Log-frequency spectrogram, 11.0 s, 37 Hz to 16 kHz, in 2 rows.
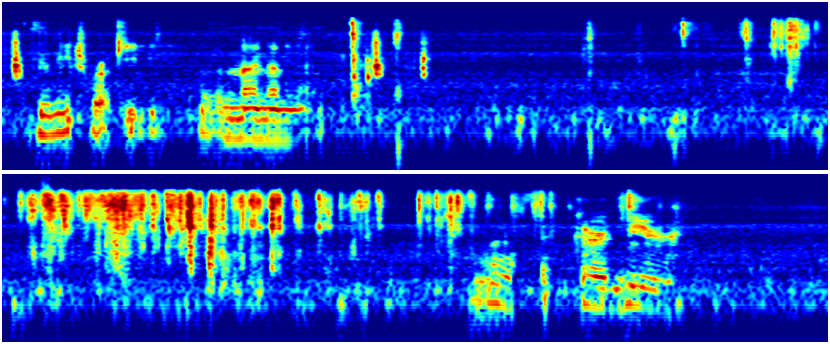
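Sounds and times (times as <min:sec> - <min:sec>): card pack wrapper tearing and crinkling: 0:04.9 - 0:09.2.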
